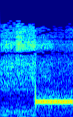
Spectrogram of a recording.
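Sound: telephone dialing tones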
